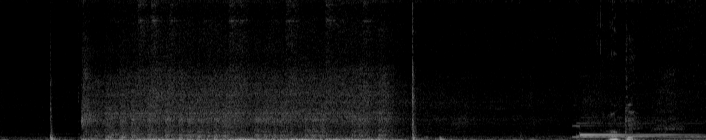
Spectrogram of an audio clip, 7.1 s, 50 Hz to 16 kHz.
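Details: 2013 BMW 528i xDrive F10, N20 engine: the starter cranks evenly for about three seconds but the engine never catches. Spark and injectors were checked OK and battery and coolant temperature read good in live data; cause unknown.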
